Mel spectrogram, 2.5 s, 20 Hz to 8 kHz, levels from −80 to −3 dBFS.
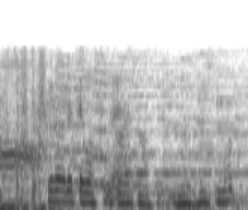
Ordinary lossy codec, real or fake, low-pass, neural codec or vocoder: AAC, 16 kbps; real; 7.2 kHz; none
